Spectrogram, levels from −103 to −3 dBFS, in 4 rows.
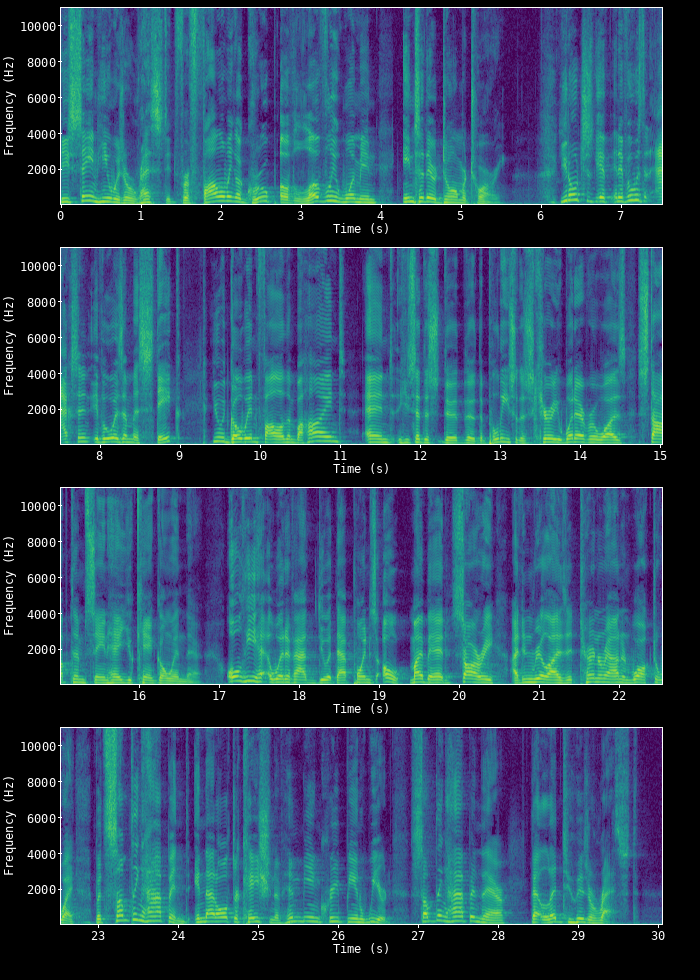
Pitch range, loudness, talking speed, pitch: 155-210 Hz, -22 LUFS, 210 wpm, 175 Hz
